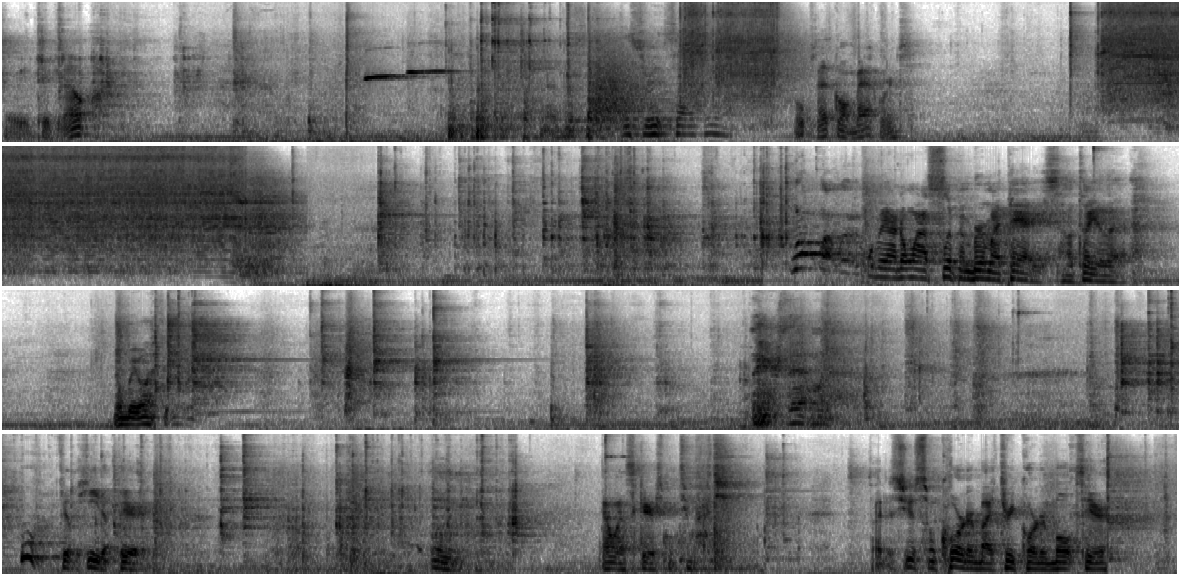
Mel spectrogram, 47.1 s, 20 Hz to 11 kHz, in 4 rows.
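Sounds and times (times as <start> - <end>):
steady low hum: 0.0 - 13.3, 14.1 - 47.0
tools clicking and knocking: 4.4 - 6.2, 25.0 - 28.3, 34.7 - 40.7, 42.4 - 43.3
power tool running: 10.8 - 14.8.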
